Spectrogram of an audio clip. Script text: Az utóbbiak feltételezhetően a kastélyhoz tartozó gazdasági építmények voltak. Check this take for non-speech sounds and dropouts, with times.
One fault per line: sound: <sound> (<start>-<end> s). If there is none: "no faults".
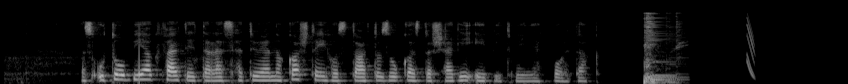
sound: thud (6.4-6.9 s)
sound: chirp (7.5-7.6 s)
